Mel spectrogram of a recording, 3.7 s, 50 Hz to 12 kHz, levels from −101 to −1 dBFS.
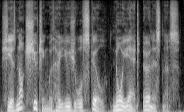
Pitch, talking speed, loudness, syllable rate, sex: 105 Hz, 180 wpm, -17 LUFS, 4.4 syllables/s, male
